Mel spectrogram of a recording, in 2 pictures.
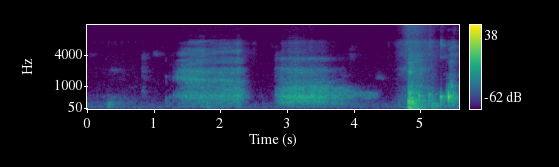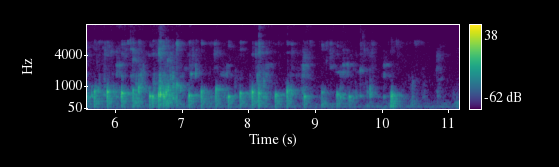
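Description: Two deep breaths, then a 20-ounce plastic bottle of grape soda being chugged from about five seconds in: rapid gulping swallows, several a second, with the soda glugging out of the upturned bottle.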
